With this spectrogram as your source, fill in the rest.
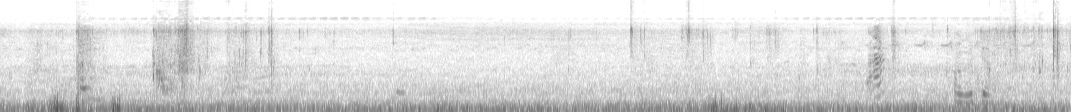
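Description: Bare feet splash and slosh through shallow water.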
